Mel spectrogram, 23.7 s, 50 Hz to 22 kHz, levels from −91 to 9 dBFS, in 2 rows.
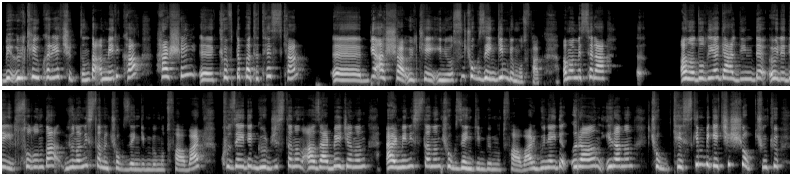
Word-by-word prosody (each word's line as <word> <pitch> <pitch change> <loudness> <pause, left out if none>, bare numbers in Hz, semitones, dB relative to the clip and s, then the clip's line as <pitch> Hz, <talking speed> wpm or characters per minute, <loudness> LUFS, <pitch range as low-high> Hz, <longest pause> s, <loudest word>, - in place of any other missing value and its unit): bir 355 +7 +3
ülke 355 +3 +5
yukarıya 385 +1 +1
çıktığında 345 -3 -1
Amerika 340 +8 +1 0.4
her 415 +1 +6
şey, 425 +2 0 0.2
eee, 280 0 +3
köfte, 380 +3 -2
patatesken, 405 0 0 0.5
eee, 265 -2 +4
bir 405 -2 +6
aşağı 365 -2 +2
ülkeye 280 +1 -2
iniyorsun, 265 +6 -2
çok 440 -7 -1
zengin 335 +2 +3
bir 310 - -1
mutfak. 200 -8 -8 0.2
Ama 325 +6 +2
mesela, 370 -1 +2
ııı, 340 - -5 1.1
Anadolu'ya 340 +3 +4
geldiğinde 315 -2 0
öyle 315 -4 +1
değil. 285 -7 -1
Solunda 320 +6 -2
Yunanistan'ın 310 +2 -2
çok 255 -2 -7
zengin 220 -1 -6
bir 215 - -7
mutfağı 210 0 -6
var. 250 +8 +1 0.2
Kuzeyde 335 +1 -1
Gürcistan'ın, 320 +4 -3
Azerbaycan'ın, 315 +4 +1 0.2
Ermenistan'ın 340 +4 +2
çok 330 -6 -3
zengin 245 -3 0
bir 235 - -5
mutfağı 215 -2 -6
var. 225 +4 +1
Güneyde 285 +3 -2
Irak'ın, 335 0 +2
İran'ın. 345 +2 +1 0.2
Çok 250 -8 -4
keskin 325 +7 -1
bir 400 -3 +2
geçiş 370 +5 0
yok. 390 -5 0
Çünkü 305 +3 -5
320 Hz, 130 wpm, -22 LUFS, 275-360 Hz, 1.1 s, her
